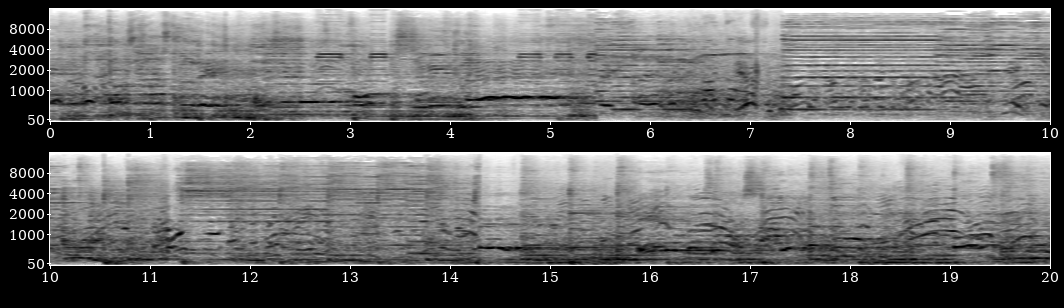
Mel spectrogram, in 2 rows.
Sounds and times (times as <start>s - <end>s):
Music: 0.0s - 20.0s
Speech: 5.3s - 20.0s.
